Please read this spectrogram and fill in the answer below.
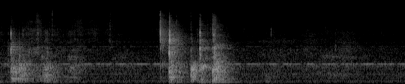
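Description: Paper backing being peeled off sealant (tacky) tape while plastic vacuum-bag film is handled: soft rustling, with a brief cluster of sharp crackles about halfway through.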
